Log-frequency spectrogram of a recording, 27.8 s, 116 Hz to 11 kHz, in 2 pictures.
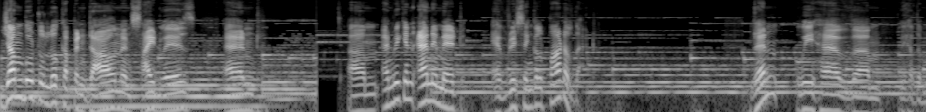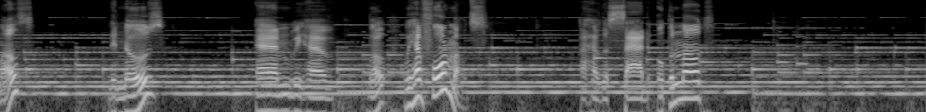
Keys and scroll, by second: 6.9 ctrl+z, 10.0 space, 14.7 space.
